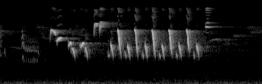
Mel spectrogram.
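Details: Common nightingale (Luscinia megarhynchos), song.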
